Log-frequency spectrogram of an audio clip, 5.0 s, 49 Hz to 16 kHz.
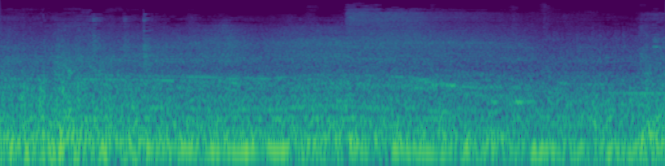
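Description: Cabin sound aboard a 2011 NABI 416.15 (40-SFW) transit bus: its Cummins ISL9 inline-six diesel engine running with a steady low drone.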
